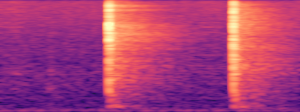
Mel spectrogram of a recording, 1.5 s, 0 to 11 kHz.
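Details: BMW E38 750iL V12 during spark plug service; two sharp metallic clicks about half a second apart as the torque wrench breaks over at its set torque, 30 Nm for M14 plugs.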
